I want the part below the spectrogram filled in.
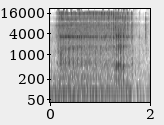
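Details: Used Yamaha 50cc after a friend fixed the carburetor, which had stalled unless choked: small engine buzzing at a quick, even patter on choke, slight rise near the end then easing off; normal idle on choke.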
